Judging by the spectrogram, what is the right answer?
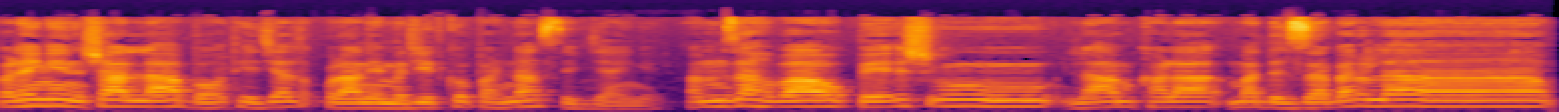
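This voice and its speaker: A man teaching Quran reading, spelling out letters and vowel marks syllable by syllable, with quick explanations. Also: on the high side. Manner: slow drawn-out syllable-by-syllable recitation between quick explanations. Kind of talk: spelling-out recitation lesson.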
